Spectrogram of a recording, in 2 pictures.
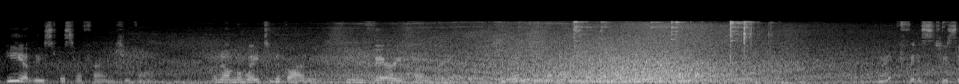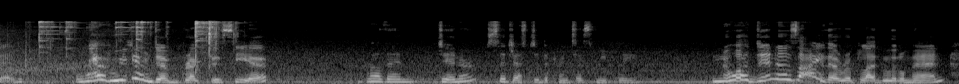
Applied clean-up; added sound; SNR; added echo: none; Fixed-wing aircraft, airplane + Cutlery, silverware; -1 dB; none.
